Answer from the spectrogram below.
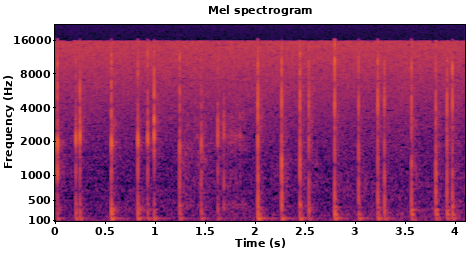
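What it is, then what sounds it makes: Leather platform boot tapped with nails. Long nails tap and scratch the side of a single empty, hollow hot pink leather Valentino Club Platform Chelsea ankle boot, on both the leather upper and the platform sole's edge. About twenty quiet, short, dull knocks come at an uneven pace, each with a low hollow tone and a brief bright click that dies away at once. Faint scratchy rustles fill the gaps between them.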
